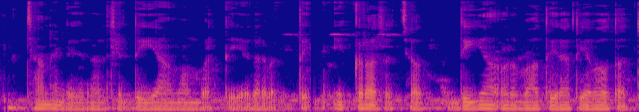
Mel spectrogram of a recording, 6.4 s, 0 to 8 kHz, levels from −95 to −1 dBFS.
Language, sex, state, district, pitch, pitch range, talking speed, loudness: Maithili, male, Bihar, Begusarai, 95 Hz, 90-105 Hz, 190 wpm, -37 LUFS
